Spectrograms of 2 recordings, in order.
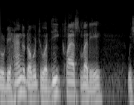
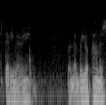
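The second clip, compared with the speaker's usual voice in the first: steady her quietly; father hushing his frightened daughter; hushed reassurance; 8 dB quieter, faster than usual. Acted. Father calms daughter before execution.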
